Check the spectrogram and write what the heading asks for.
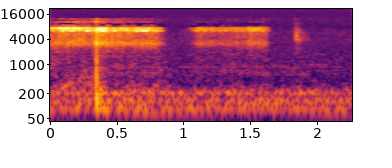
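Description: Soft scratchy rubbing from a wooden A2 drawing board being handled, in two brief strokes, with a small click during the first.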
